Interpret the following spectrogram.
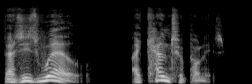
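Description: A man's voice: mid-range voice, big pitch swings, a little slow, slightly rough, dry recording, studio quality. A man voicing a cold, cruel king with pompous, commanding, clipped speech for a storybook. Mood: imperious.

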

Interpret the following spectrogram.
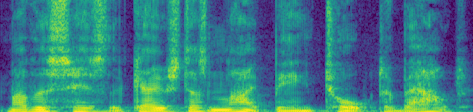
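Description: A man voicing a secretive, fearful young girl dancer who talks in hushed, urgent, stammering bursts. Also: mid-range voice, normal speed, voice pushed up, natural voice.

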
